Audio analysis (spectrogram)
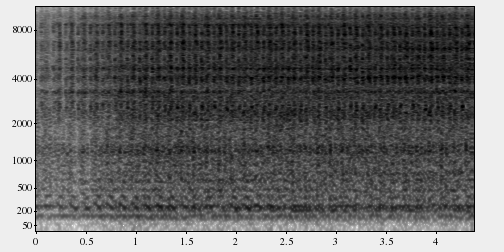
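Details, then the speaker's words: Wood lathe taking the tenon off a finished bowl's bottom in a jam chuck: rapid, steady chattering rattle about four times a second as the bowl, seated slightly crooked, flexes in the chuck; not a big deal with light cuts. "that sound you hear is the bowl flexing in the Jam truck it's not quite in there straight but it's not actually a big deal"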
